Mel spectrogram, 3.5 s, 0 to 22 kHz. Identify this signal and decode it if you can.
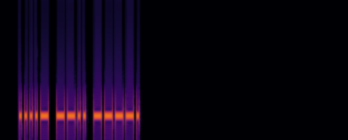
Morse code, heard as a keyed tone, about 46 wpm, 700 Hz. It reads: 4Z9
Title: Callsign Prefixes for Top 50 DXCC - 45wpm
